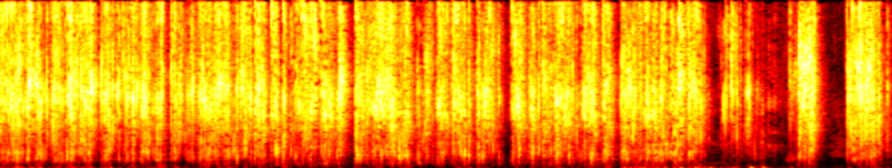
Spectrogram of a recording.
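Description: Long nails scratch quickly over the back and edges of a blue-jeweled, rhinestone-covered plastic phone case. The result is a dense, continuous, bright crackling scratch with little low end, briefly dropping out a few times near the end.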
